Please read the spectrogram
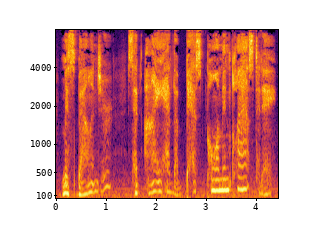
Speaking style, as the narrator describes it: she'd whisper, like it was a secret

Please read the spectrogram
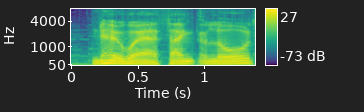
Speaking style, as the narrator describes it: said he, and laughed

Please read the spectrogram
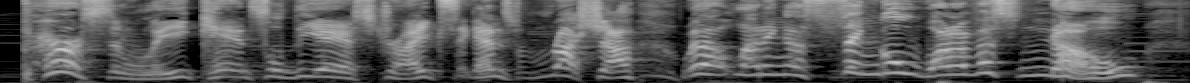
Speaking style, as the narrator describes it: Wilson roared, causing the glass of the windows in the room to rattle in their frames

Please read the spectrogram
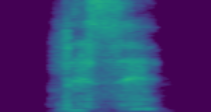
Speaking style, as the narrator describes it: whispered the slippers

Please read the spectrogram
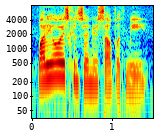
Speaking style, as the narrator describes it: She asks coldly

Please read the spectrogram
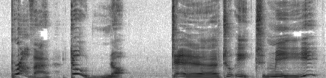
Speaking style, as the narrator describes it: she shouted in a bold, fierce voice

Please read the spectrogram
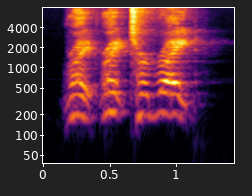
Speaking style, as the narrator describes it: Raoul shouted

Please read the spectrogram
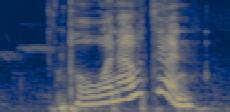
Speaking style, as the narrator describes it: said kindly

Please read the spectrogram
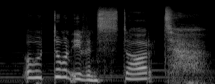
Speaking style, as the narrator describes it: Mary sighed

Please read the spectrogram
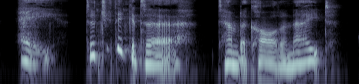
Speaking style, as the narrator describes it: whisper into their ear and say

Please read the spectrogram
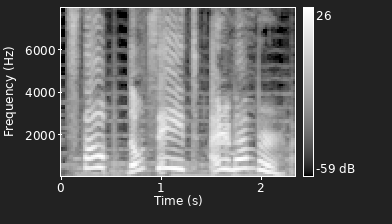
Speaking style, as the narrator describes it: I shriek

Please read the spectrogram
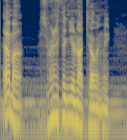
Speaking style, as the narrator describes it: I ask her, my voice quivering

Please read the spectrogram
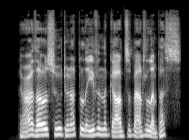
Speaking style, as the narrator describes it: Agathocles grunted

